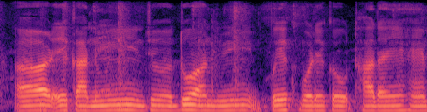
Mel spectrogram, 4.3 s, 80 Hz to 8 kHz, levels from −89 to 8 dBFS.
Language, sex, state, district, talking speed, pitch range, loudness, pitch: Hindi, male, Bihar, Araria, 170 wpm, 125-135 Hz, -19 LUFS, 125 Hz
